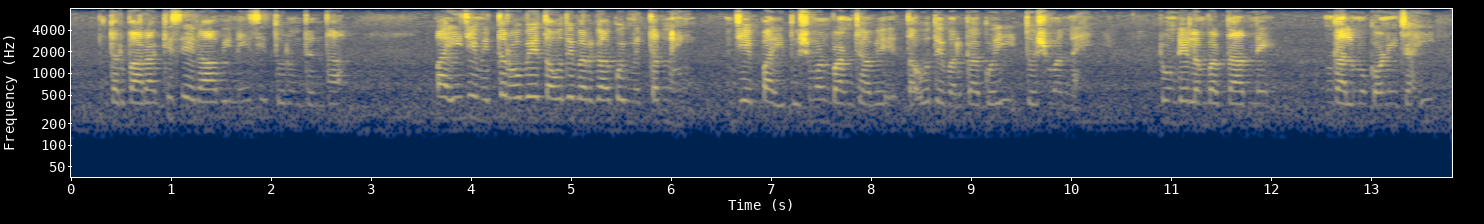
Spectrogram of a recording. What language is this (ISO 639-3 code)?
pan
